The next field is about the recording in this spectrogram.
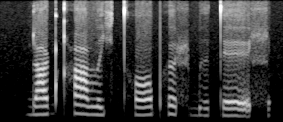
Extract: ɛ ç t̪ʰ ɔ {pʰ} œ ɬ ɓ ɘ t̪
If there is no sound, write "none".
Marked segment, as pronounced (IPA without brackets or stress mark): pʰ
